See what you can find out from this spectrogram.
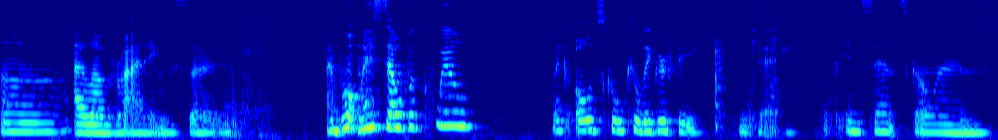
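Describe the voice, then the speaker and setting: Speaking at a very slow pace, a woman leaves long, frequent pauses. Her medium-pitched, somewhat breathy voice has lively intonation. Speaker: tarot reader. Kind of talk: tarot reading monologue.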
